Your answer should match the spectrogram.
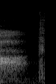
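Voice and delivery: sharp mock gasp; staged gasp. Mom pretending to discover the baskets, a staged gasp. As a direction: suck in air in fake surprise.

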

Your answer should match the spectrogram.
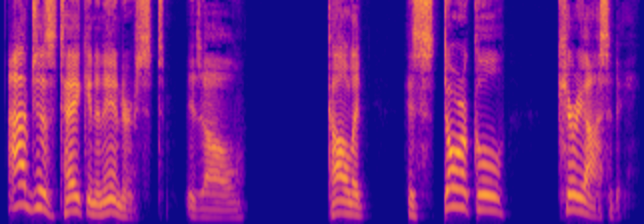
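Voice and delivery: high-pitched folksy cowboy twang; cowboy accent. A narrator's reading. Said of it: "his ridiculous new accent".

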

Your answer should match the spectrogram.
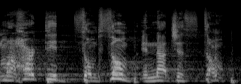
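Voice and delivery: usual speaking voice

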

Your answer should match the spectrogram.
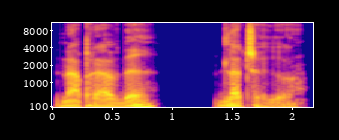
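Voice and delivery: a touch of a low, curious man; Strike's voice. A narrator's reading. (niższy, cichy głos detektywa)

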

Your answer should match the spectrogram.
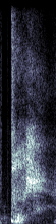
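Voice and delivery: voiceless whooshing explosion sound; imitated blast noise. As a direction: mimic rocks blasting apart with breath. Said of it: "God comes by and goes".

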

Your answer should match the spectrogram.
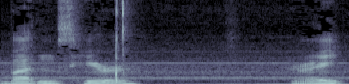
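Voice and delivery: ordinary delivery

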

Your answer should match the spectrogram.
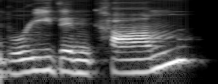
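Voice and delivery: each word drawn out over a slow inhale; slow meditation cue; slow demo. Shown as a demonstration. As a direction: stretch "breathe in calm" out long and easy. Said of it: "can you get a full breath in".

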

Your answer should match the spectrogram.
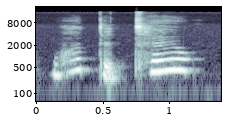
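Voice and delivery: high, slow drawn-out disbelief; can't believe what just happened; baffled. Acted. Girl reacting in slow disbelief to the odd visit.

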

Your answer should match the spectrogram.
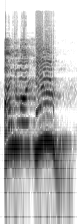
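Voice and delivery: high, drawn-out insistence; slow, high-pitched retold objection; retold earnest protest. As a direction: stretch it out high, imitating your own disbelief. Retells protest to hand kisser.

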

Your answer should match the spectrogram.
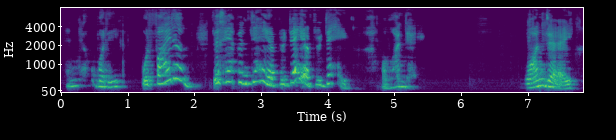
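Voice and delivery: ordinary delivery

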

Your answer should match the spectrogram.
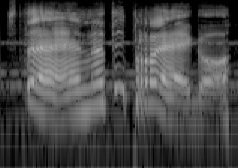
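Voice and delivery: high, drawn-out whine; whining plea. A narrator's reading. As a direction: beg your friend in a loud moan. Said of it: "si stava lagnando l'amico".

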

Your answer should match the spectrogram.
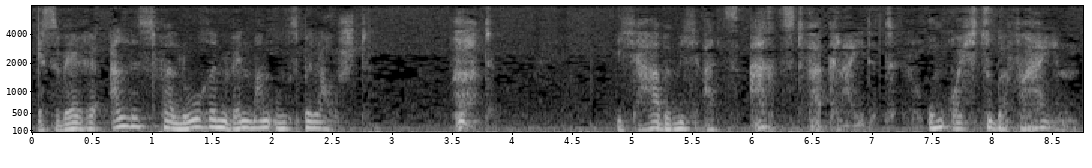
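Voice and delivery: gedämpft und leiser werdend bis zum Flüstern; leise. Acted. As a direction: leise sprechen, damit niemand lauscht. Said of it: "Aber still jetzt". (der Prinz flüstert der Prinzessin seinen Plan zu)

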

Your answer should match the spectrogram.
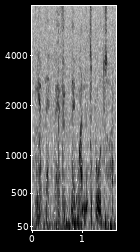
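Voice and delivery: breathy hunter's whisper. Real, not acted. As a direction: whisper so the deer won't spook. Whispering before the shot.

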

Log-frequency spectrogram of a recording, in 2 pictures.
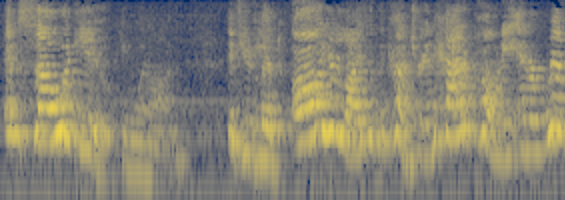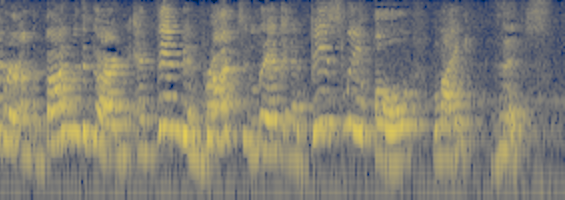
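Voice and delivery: put-on high, loud, wound-up child; upset boy's defiant tirade; loud, miserable outburst. A narrator's reading. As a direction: pour it out loudly, past caring. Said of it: "in a much louder voice, like a boy who was so miserable".

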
